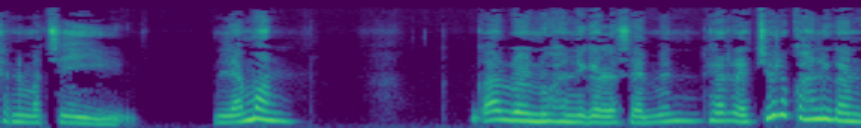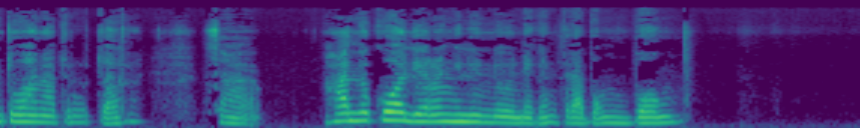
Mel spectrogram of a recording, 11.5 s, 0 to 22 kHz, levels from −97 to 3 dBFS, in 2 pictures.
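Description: Generation loss throughout: swirly, hollow speech with blurred attacks, likely from about five MP3 re-encodes near 64 kbit/s; the spectrogram shows holes and nothing above 16.5 kHz.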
